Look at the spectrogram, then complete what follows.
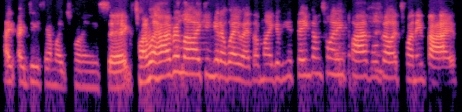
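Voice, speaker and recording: A woman's voice: a little high, expressive, fast talker, fairly bright tone, no room sound. A woman, telling a personal story candidly as an interview guest. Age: 30s. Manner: candid, chatty, lots of fillers. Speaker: podcast guest. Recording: dry, slightly muffled audio.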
